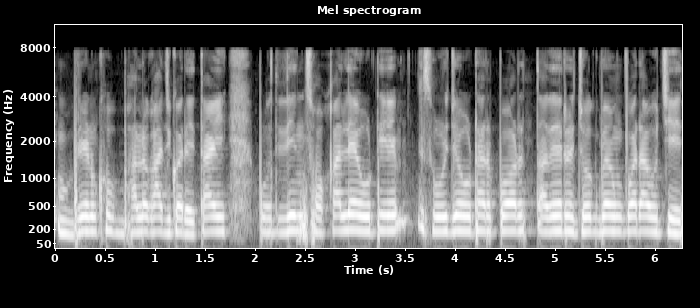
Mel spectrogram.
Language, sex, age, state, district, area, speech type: Bengali, male, 18-30, West Bengal, Purba Medinipur, rural, spontaneous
